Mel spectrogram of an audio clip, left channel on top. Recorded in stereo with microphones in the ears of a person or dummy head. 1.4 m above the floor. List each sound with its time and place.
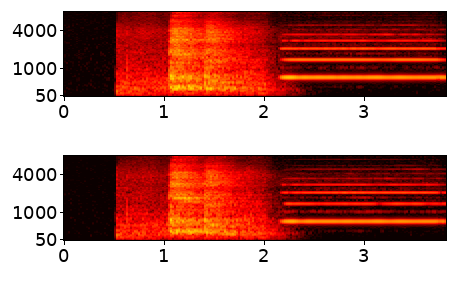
0.5 s a cough: centre (ahead or behind), 0.8 m
2.1 s a flute: 55° left (ahead or behind), 3.5 m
